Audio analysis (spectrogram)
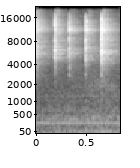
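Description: A steel watch bracelet is moved on the wrist, and the loose locking portion of its clasp gives four short, bright metallic rattling clicks. The rattle comes from a connection that is not tight, a fault in the clasp.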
